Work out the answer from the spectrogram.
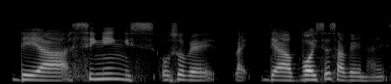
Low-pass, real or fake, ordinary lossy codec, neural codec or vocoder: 7.2 kHz; real; AAC, 48 kbps; none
